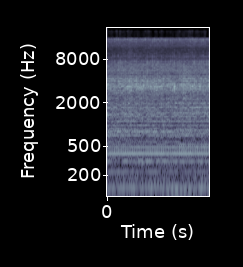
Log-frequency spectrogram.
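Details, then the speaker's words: Loud, steady motor hum and rattle of a home electronic nebulizer compressor running normally, tested just after being repaired. "तो अब हम इसको चला कर check करते हैं कि और हो रही है यह नहीं हो रही है यह देखिए आपको आवाज आ रही है"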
